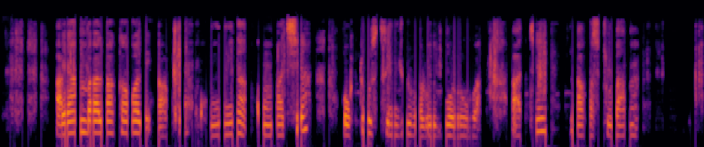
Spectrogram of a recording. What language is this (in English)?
Ganda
